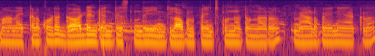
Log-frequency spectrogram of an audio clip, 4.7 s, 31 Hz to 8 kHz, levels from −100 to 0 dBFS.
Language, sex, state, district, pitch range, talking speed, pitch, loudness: Telugu, male, Andhra Pradesh, Manyam, 120-125 Hz, 115 wpm, 125 Hz, -19 LUFS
